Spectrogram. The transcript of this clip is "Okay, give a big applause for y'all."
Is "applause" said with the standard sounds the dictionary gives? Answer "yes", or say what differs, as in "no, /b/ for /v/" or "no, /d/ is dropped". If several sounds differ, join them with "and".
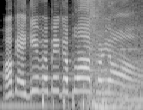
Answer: no, /b/ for /p/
